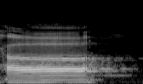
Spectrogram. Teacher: ہا حروف حلقی میں سے ہے اور یہ گلے کے درمیان سے ادا ہوگا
